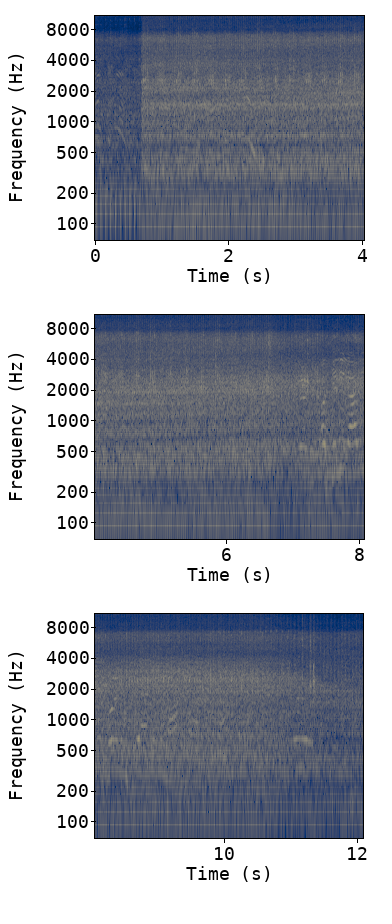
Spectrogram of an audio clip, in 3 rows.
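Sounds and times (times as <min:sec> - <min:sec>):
people's voices: 0:00.0 - 0:12.0
tractor diesel engine idling: 0:00.0 - 0:12.0.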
